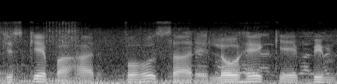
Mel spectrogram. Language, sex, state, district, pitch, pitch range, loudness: Hindi, male, Haryana, Charkhi Dadri, 110 Hz, 95-130 Hz, -16 LUFS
